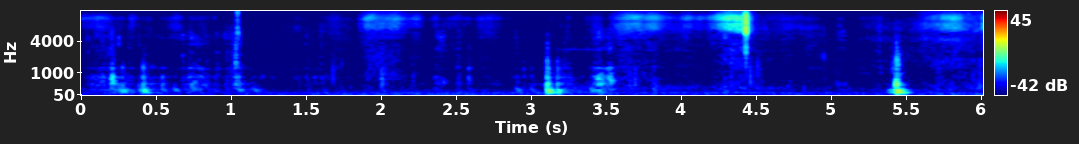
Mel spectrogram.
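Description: Faint handling sounds: scattered light clicks, knocks and rustling as a plywood board and battery cable clamps are moved about. A sharper knock comes about three seconds in and another near the end, with a brief scraping rustle between them.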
